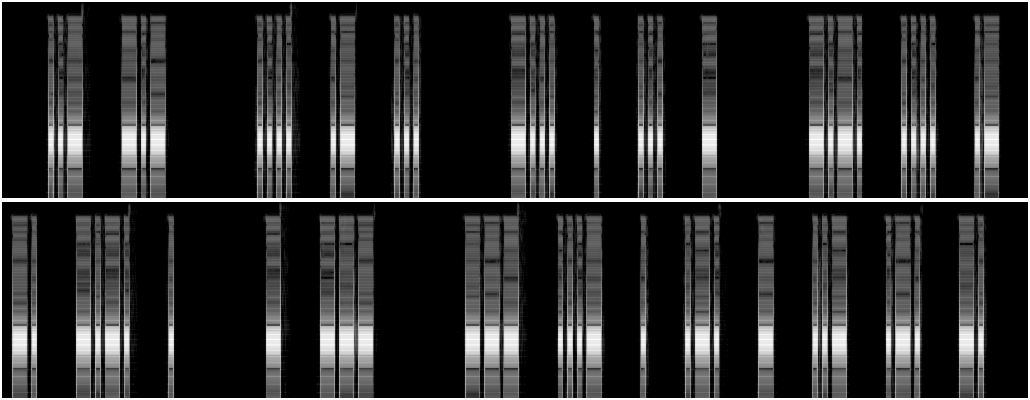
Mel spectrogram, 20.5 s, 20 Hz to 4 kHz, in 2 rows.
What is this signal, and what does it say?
Morse code, heard as a keyed tone, about 25 wpm, spaced as for 15 wpm, 550 Hz. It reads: UK HAS BEST CHANCE TO OVERTURN
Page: news-headlines-in-morse-code-at-15-wpm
